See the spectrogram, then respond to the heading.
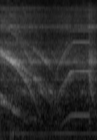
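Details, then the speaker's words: AquaRobotMan NEMO underwater ROV out of the water during setup, motors started by tapping the compass in the iPad app: thin high electronic whir sweeping up and down as the motors hunt and correct; normal thruster run. "Oh wow, okay, clicking on the compass. That started the motors, you hear them? Hear those motors?"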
